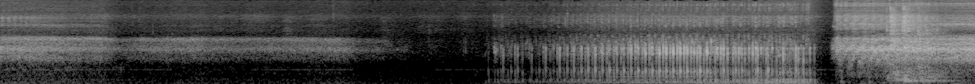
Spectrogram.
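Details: Boxer dog named Max snoring while asleep: a quiet start, then a loud, rough, fluttering noise on the in-breath, building and cutting off, a vibrating snore.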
